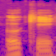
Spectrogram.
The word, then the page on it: hockey: France (Normandie); [o.ke]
